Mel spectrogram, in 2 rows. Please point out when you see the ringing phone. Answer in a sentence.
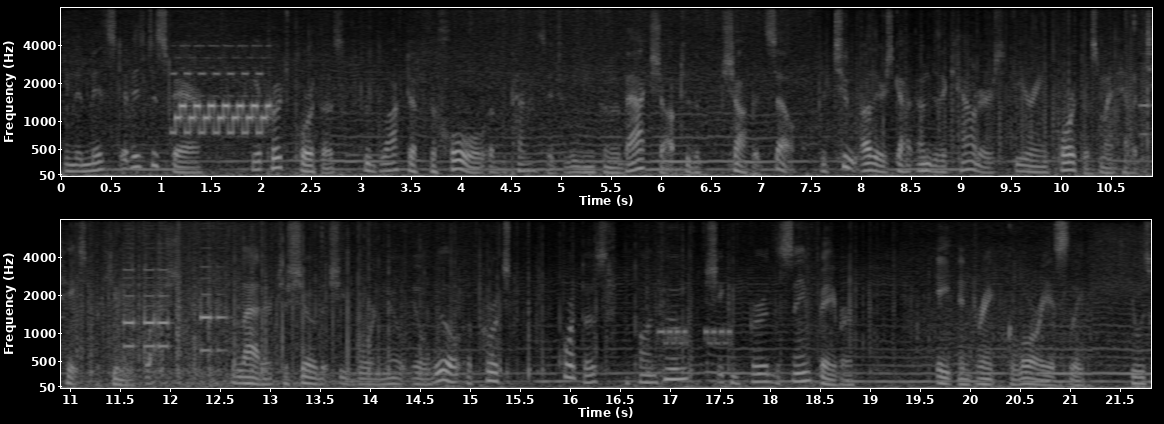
The ringing phone can be heard from 1.1 to 2.2 s, from 10.8 to 12.6 s and from 16.9 to 17.6 s.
